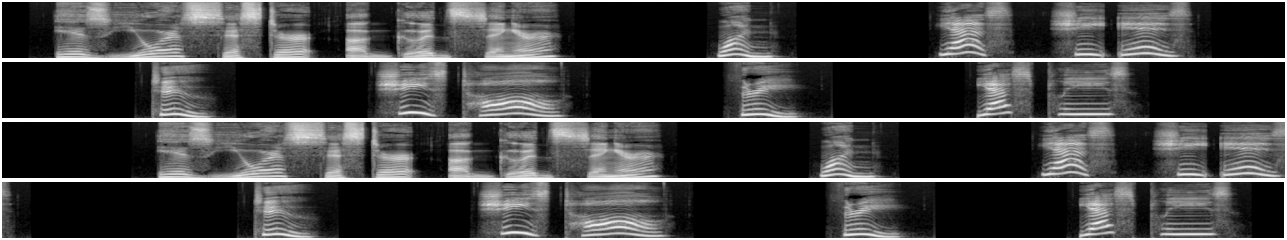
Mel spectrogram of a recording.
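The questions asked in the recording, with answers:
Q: Is your sister a good singer?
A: 1: Yes, she is.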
